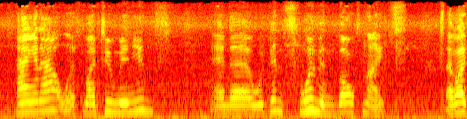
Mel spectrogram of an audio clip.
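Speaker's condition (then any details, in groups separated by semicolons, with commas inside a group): Cerebral palsy; wheelchair user, cannot really swim or hold self up, needs help getting into pool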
